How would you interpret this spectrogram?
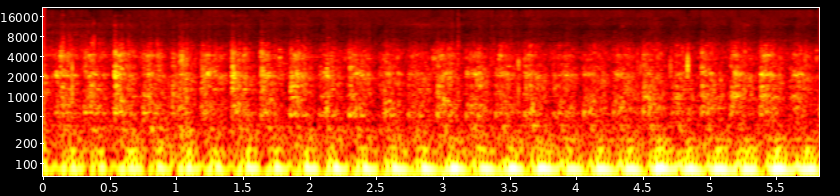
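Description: Heavy, low diesel idle that surges and pulses about twice a second with uneven beats; the cold engine is idling rough.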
